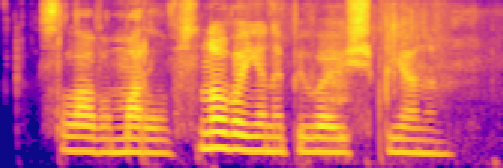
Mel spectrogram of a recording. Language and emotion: Russian, neutral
